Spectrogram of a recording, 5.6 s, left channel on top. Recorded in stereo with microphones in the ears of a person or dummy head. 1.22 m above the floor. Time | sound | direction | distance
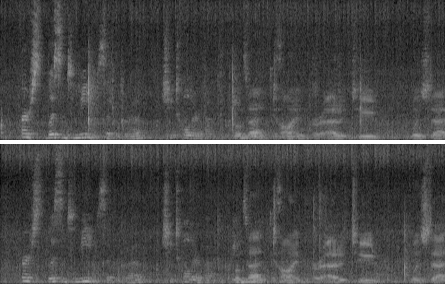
0.3 | a woman speaking | 40° left (ahead or behind) | 0.8 m
2.9 | a man speaking | 25° right (ahead or behind) | 0.6 m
